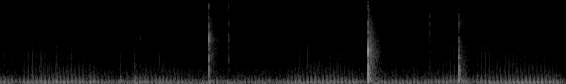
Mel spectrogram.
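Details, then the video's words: Gentle low purring of a sleeping cat near a fireplace, quieter and steady, broken by three loud crackling snaps from the fire around two, three and a half, and four and a half seconds. "Warm Fireplace Ambience with a Sleeping Cat 🐱💤Fireplace & Soft Purring"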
